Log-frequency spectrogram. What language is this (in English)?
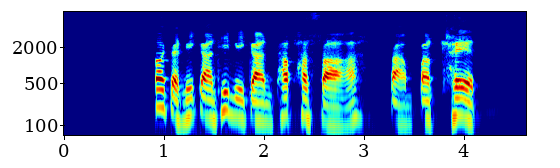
Thai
